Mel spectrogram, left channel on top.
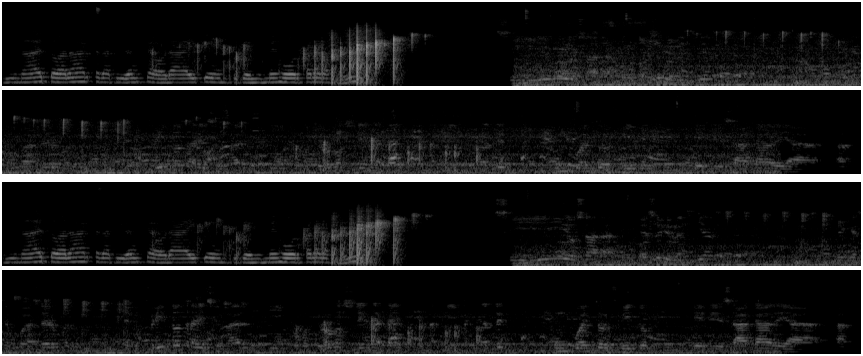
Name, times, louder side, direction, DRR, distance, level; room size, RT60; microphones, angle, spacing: voice 1, 0.0-3.7, equal, ahead, 0.3 m, -47 dB
sound 1, 0.9-1.0 1.4-4.3 5.1-5.5 6.2-6.4 6.8-10.0 10.3-14.0 14.2-14.4 14.7-15.4, left 5 dB, 90° left, 1.3 m, -46 dB
voice 2, 4.9-7.3 8.3-9.4 9.8-13.6 14.1-15.2 15.5-17.0, right 1 dB, 45° right, 2.7 m, -53 dB
sound 2, 5.1-16.4, left 4 dB, 50° left, 0.6 m, -51 dB
6.9 x 4.8 x 3.6 m
head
